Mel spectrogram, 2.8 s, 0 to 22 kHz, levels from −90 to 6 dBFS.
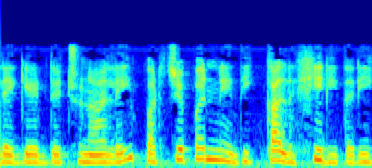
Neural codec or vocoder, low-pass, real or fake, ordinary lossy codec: none; 7.2 kHz; real; none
